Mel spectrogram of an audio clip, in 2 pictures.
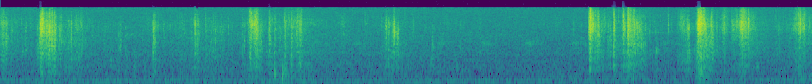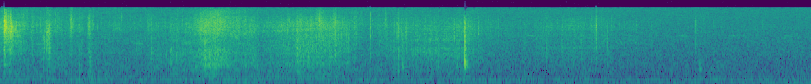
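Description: A cat wand toy with fabric wings fluttering and rustling as it is swung and jerked about: a run of short, sharp rustles that stop about six and a half seconds in.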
